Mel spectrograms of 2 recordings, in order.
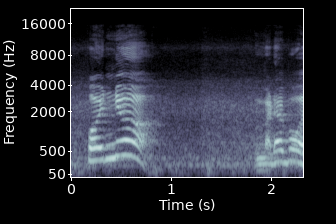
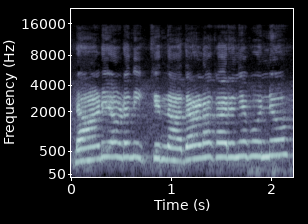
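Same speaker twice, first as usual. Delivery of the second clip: higher, louder sing-song to a little one; 6 semitones higher, 5 dB louder than usual. Real, not acted. Mother pointing out daddy to her crying baby, sing-song baby talk.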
